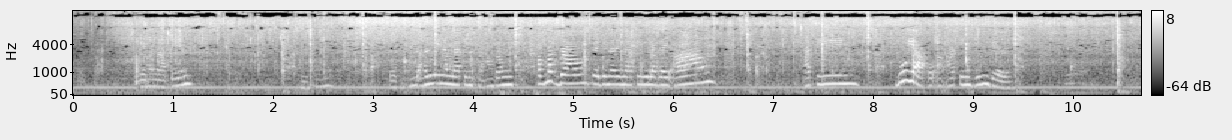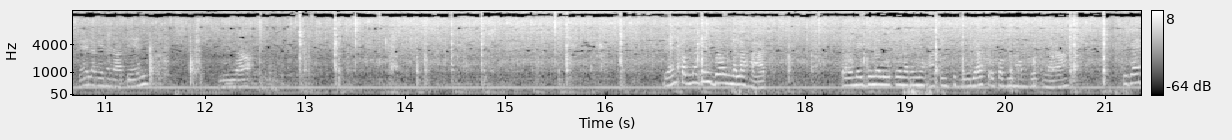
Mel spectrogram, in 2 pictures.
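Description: Garlic and sliced onion sizzling in hot oil in a stainless steel skillet while a metal spoon stirs and scrapes them around the pan.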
